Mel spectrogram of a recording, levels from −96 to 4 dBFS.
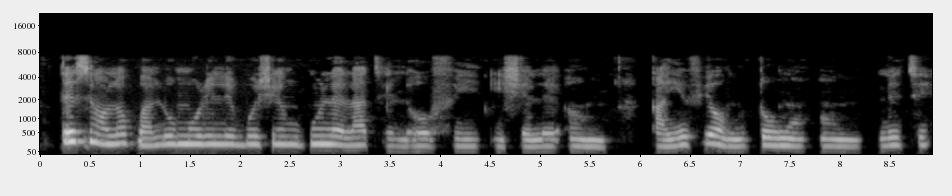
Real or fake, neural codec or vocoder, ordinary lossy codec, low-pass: real; none; none; 7.2 kHz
